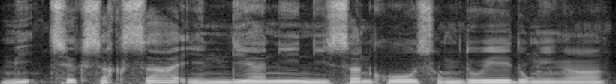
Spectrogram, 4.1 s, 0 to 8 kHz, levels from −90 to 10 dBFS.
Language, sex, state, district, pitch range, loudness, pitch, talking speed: Garo, male, Meghalaya, South Garo Hills, 110-150 Hz, -14 LUFS, 125 Hz, 85 wpm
